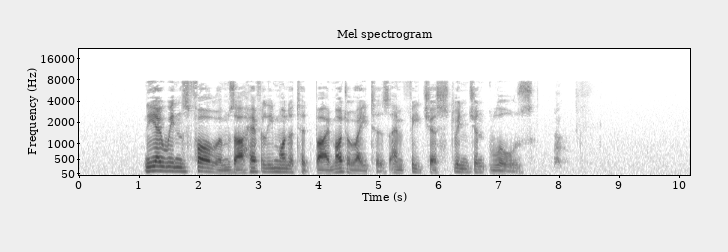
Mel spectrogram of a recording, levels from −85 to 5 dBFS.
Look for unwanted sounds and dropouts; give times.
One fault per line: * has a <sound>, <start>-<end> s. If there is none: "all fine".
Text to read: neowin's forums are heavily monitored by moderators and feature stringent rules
* has a bark, 7.9-8.2 s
